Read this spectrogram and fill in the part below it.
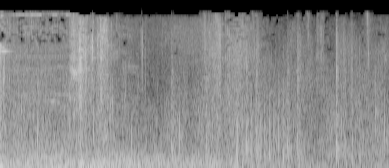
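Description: Gunfire in a battle royale tournament match, with booming shots and rapid bursts layered over steady game noise, loud and continuous without clear pauses, no speech over it.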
